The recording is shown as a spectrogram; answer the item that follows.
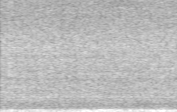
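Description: Steady low background rumble with a faint hum in it, unchanging and with no distinct handling sounds.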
